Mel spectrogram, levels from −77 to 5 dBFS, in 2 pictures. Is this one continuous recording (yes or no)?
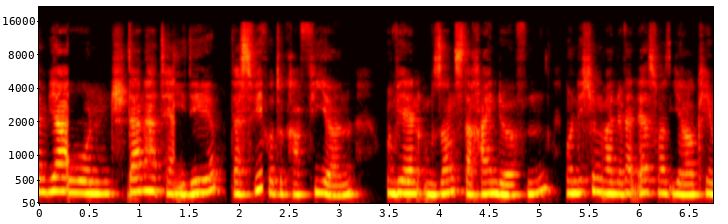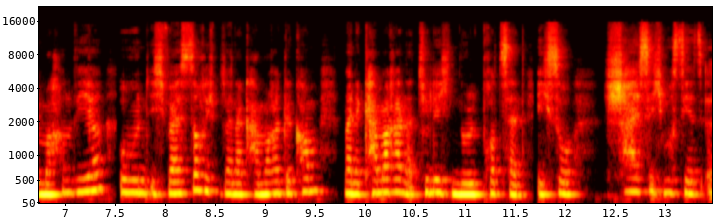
no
